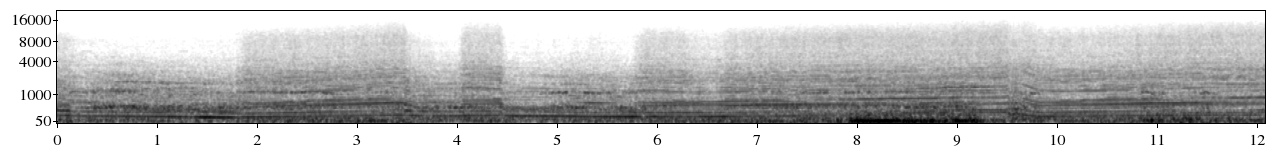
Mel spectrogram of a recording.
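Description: A race car in the rFactor 2 driving game, its engine holding a steady sustained drone with rising and falling pitch through gear shifts and corners, continuous and fairly loud with no speech.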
